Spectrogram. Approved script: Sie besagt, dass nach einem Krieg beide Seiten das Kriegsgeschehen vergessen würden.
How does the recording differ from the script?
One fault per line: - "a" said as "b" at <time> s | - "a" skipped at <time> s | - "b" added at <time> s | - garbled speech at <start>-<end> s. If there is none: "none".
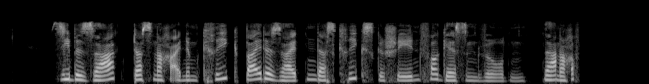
- garbled speech at 5.4-5.8 s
